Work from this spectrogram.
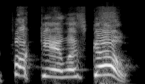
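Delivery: acted New Jersey man voice. Retelling how a candidate talks, imitating Ciattarelli as typical Jersey guy. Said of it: "he's such a typical, like, Jersey".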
